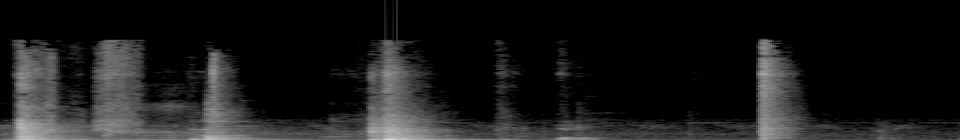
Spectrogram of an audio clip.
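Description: Several sharp knocks and clicks of kitchen items being handled, the loudest a thud about two and a half seconds in.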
